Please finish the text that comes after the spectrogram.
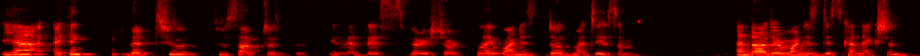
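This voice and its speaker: A woman's voice: on the high side, steady tone, unhurried, pushed and bright, poor audio. A woman answering questions as a playwright in a casual video call discussion. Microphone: video call microphone.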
